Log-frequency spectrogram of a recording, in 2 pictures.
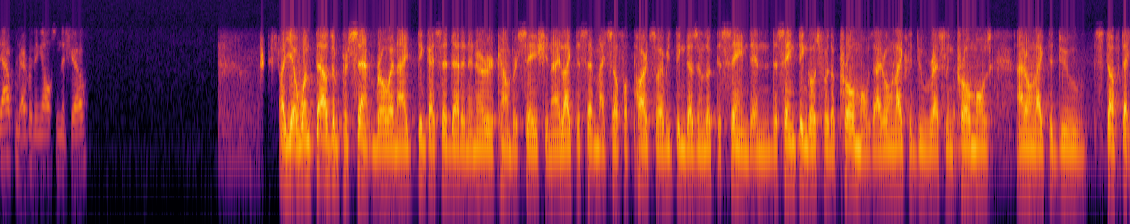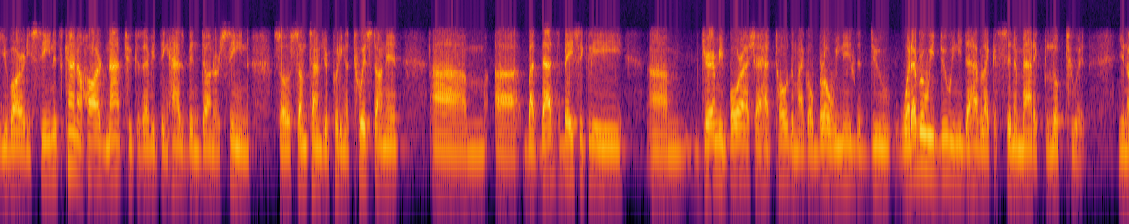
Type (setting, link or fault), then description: link, phone line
